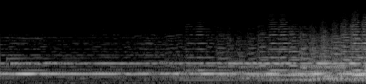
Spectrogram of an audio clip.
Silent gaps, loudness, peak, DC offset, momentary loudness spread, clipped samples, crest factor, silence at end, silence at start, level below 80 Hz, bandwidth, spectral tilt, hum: none; -29 LUFS; -12 dBFS; under 0.1%; 7 LU; under 0.1%; 16 dB; 0 s; 0 s; -60 dBFS; 11 kHz; -4.5 dB/octave; none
